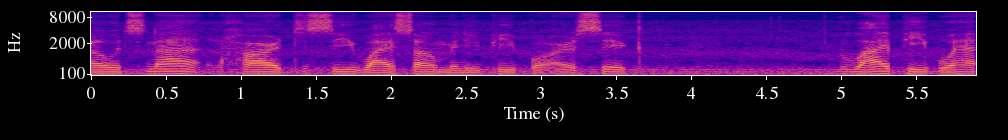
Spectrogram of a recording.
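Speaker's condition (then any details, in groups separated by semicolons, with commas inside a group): No condition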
